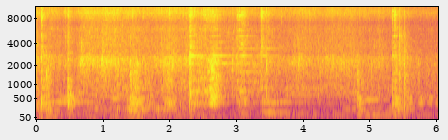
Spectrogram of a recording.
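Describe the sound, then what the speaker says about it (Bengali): Food fries in a small amount of oil, a quiet steady sizzle broken by sharp clinks and scrapes of a utensil stirring against the pan. "আমি এটা অল্প তেলের মধ্যে রান্না করছি, খুব বেশি তেল দেবো না।"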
